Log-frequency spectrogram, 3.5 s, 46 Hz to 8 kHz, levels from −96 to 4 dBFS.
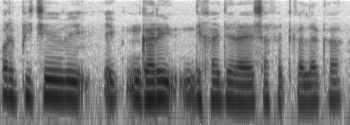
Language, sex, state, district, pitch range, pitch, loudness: Hindi, male, Arunachal Pradesh, Lower Dibang Valley, 130-145 Hz, 140 Hz, -16 LUFS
